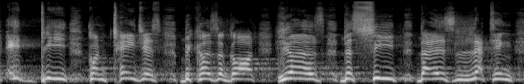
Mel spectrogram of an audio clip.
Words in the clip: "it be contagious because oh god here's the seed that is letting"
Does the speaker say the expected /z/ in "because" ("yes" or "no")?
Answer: yes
